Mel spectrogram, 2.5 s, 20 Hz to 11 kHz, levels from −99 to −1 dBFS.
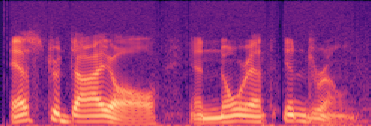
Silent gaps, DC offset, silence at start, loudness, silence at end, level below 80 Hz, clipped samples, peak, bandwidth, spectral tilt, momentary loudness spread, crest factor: none; 1%; 0.05 s; -16 LUFS; 0.05 s; -40 dBFS; under 0.1%; 0 dBFS; 11 kHz; -7 dB/octave; 9 LU; 16 dB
